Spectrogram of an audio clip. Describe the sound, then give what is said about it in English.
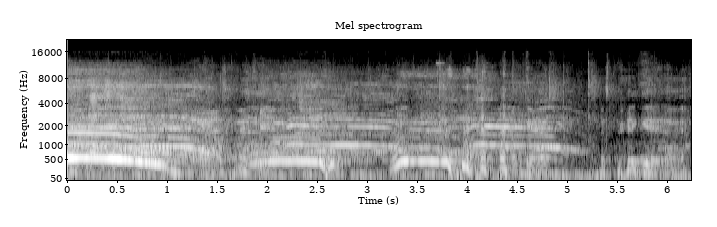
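Crowd cheering at a live band show. A few loud hurrahs are shouted in unison, each drawn out and falling in pitch, followed by looser whoops and scattered voices. “Three cheers for transmogrification.”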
